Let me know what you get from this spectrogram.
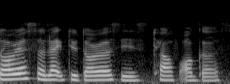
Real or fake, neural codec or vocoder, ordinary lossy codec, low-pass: real; none; none; 7.2 kHz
